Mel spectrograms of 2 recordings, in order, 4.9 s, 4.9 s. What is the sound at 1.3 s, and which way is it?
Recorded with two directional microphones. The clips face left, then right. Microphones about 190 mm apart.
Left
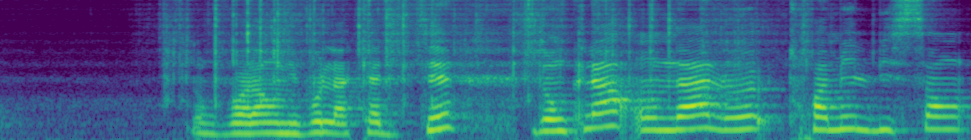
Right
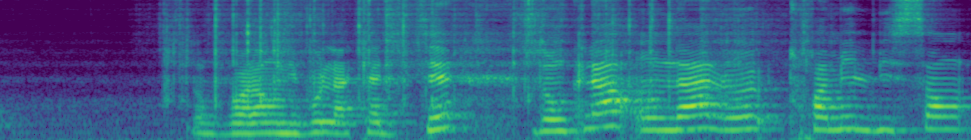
A woman's voice, 45° left (ahead or behind).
